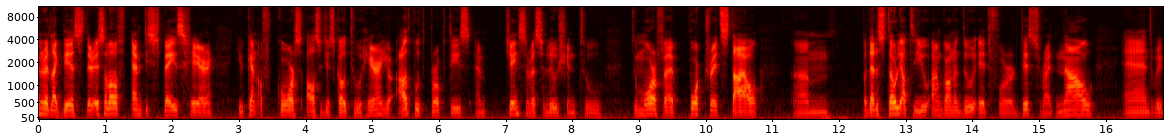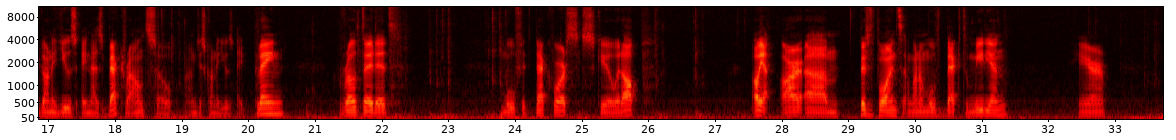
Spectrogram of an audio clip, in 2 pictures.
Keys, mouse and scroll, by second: 7.5-9.8 drag, 18.6 shift+c, 18.8 shift+a, 20.5-21.7 middle drag, 21.7 r, 23.6 g, 24.9 s, 26.1 Tab, 26.7 s, 27.7 Tab, 30.8 click, 31.2 s, 33.6 KP_0.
